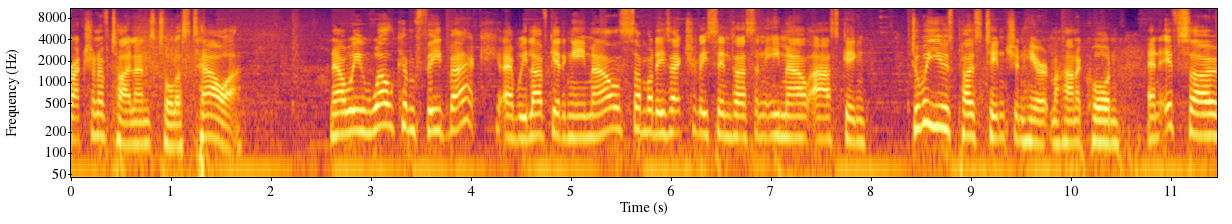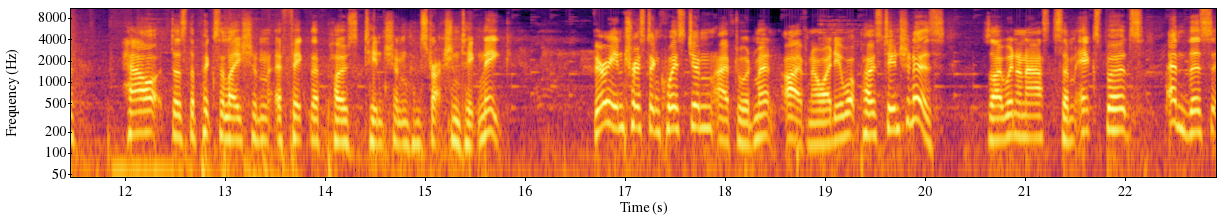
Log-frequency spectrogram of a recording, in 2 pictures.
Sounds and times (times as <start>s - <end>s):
Speech: 0.0s - 1.7s, 2.6s - 15.9s, 16.7s - 22.9s
Music: 0.0s - 22.9s.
